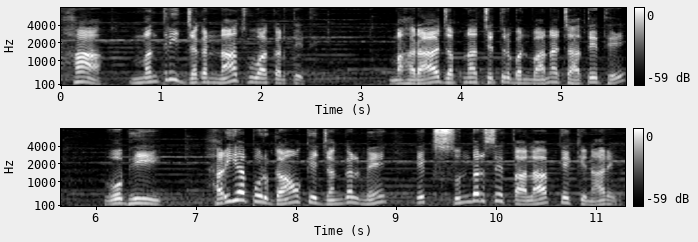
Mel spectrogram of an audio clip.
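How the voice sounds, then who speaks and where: A sorrowful, humble young painter voiced by a man in an animated folk story. The voice sits high and moves very slowly, halting and plaintive, with faint music behind it. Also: full character voice. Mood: sad recollection. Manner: halting, plaintive, repeats phrases for effect. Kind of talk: Hindi animated moral story dialogue.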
